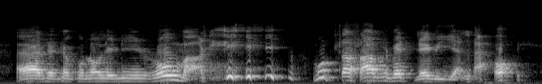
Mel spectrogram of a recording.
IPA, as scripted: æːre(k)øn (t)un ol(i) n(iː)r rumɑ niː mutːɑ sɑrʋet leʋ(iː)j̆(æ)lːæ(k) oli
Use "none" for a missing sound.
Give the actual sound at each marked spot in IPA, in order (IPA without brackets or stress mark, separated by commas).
t, k, i, iː, i, æ, none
